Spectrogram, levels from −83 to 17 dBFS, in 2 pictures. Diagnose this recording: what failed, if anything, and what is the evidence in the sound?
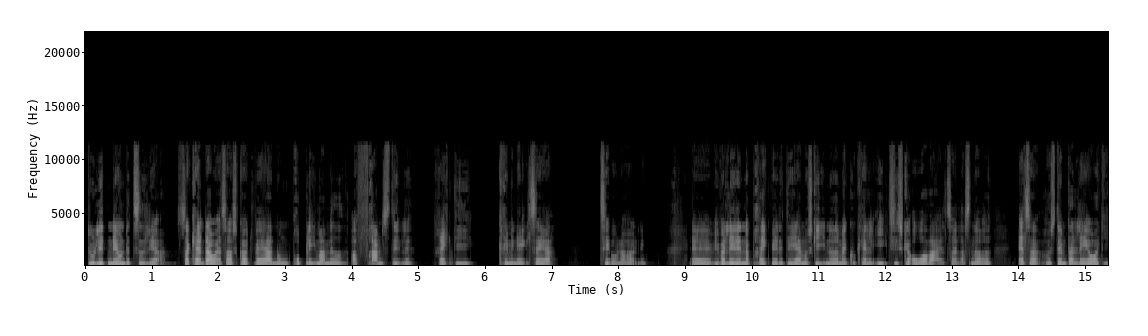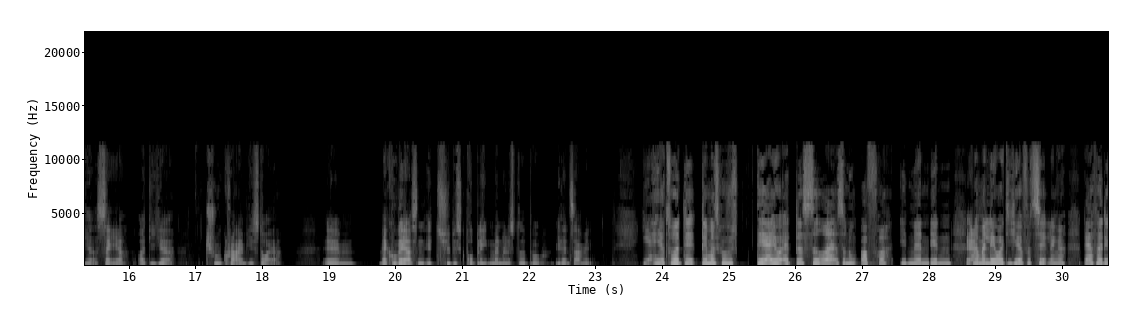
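The codec stage shows plainly audible damage through the whole speech clip: a rough, grainy texture with noise filling the gaps between harmonics. This points to low-delay AAC compression, likely AAC-ELD at around 32 kbps. Its short frames resolve pitch harmonics poorly, which separates it from broadband hiss.

Network or transport loss causes AAC frame loss with muting at 11.61–11.64 s and 27.99–28.04 s, which fits one and then two lost frames. The decoder zeroed the missing spectrum, and the overlapping windows faded the sound out and back in. That leaves a brief dip and then a soft-edged hole, unlike the abrupt cut of a buffer dropout.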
